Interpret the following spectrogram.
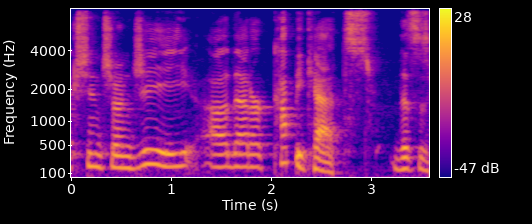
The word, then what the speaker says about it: Shincheonji: Shincheonji, it's Korean name, so we pronounce Shincheonji in English.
